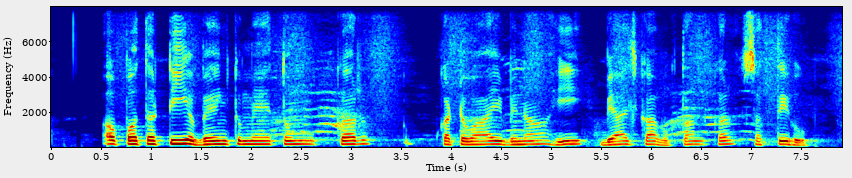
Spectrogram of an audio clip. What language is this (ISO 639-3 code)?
hin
